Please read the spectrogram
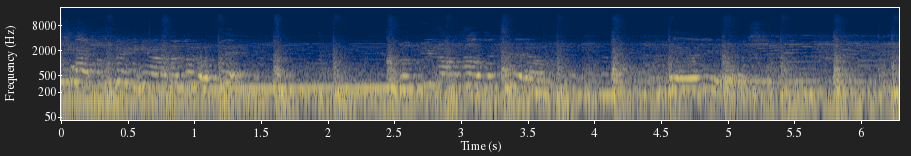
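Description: Rock band playing live: electric guitar and a drum kit keeping a steady beat of regular hits, with a voice singing over them.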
